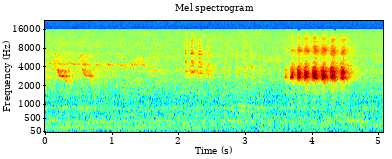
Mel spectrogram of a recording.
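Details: Rufous treepie giving a brief burst of about eight quick, evenly spaced harsh notes in under a second, after faint softer notes earlier, over a steady low background hiss.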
